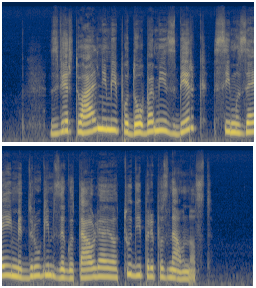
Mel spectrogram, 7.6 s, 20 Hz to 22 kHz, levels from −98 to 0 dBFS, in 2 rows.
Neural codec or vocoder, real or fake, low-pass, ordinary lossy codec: vocoder, 44.1 kHz, 128 mel bands, Pupu-Vocoder; fake; 19.8 kHz; none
